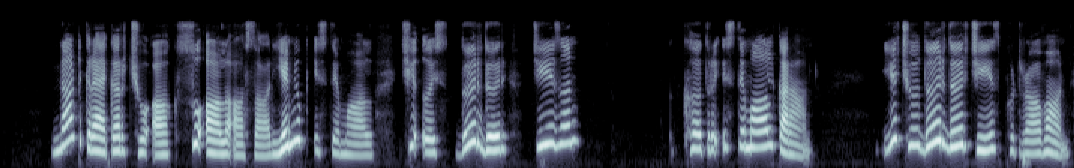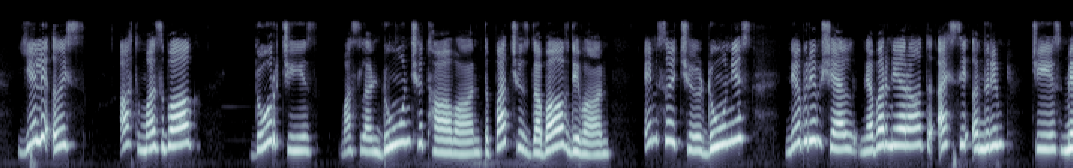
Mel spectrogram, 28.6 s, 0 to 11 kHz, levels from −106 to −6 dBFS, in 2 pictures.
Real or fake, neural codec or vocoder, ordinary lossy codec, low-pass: real; none; none; 7.2 kHz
